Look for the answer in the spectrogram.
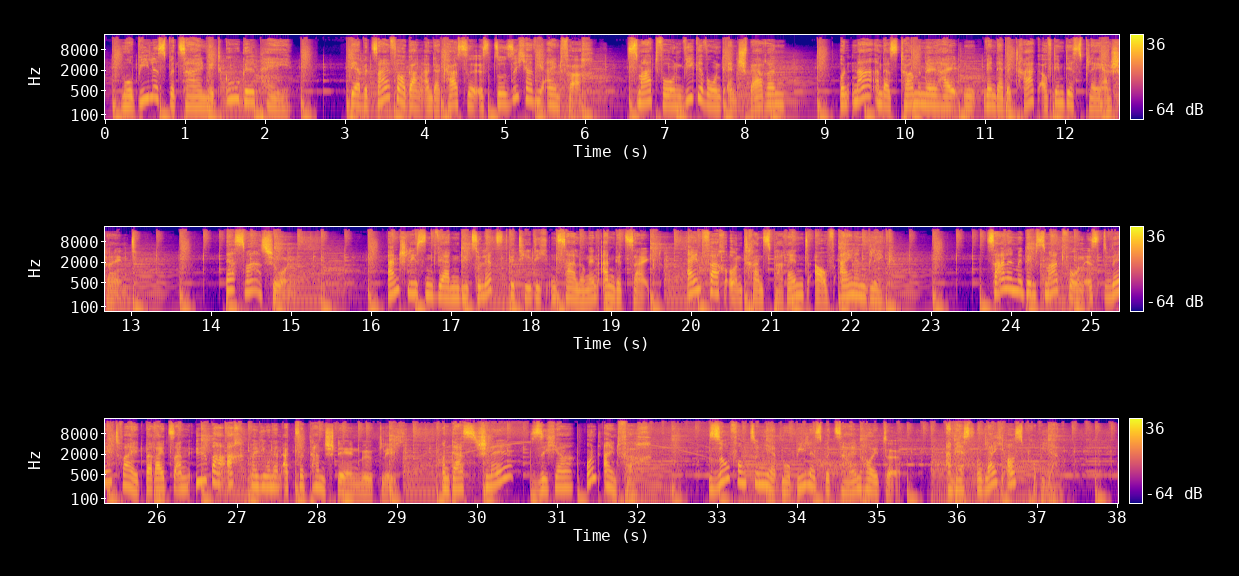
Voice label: Imagefilm; Mastercard

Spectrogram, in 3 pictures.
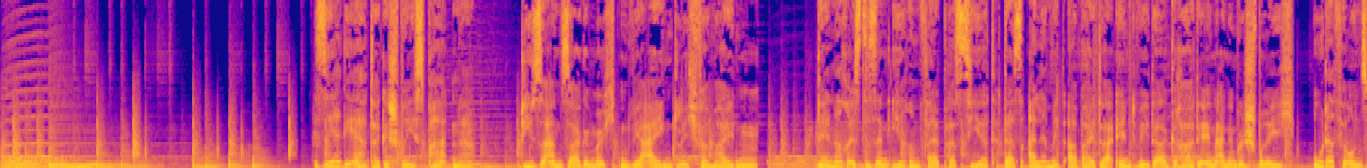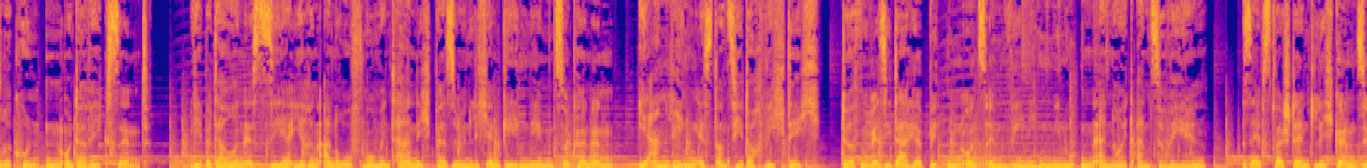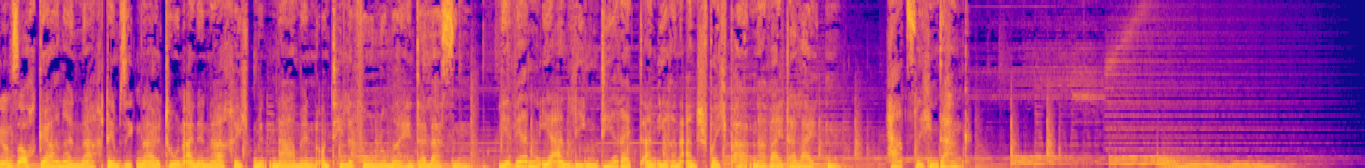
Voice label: Telefonansage; PSB IT

